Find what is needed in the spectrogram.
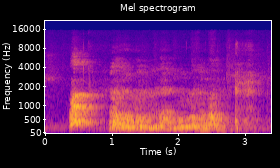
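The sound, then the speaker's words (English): A dog growls, a short sharp burst followed by a longer rumbling, drawn-out growl that tapers off, with one more brief huff at the end. “No, he just kind of growled a little bit.”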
